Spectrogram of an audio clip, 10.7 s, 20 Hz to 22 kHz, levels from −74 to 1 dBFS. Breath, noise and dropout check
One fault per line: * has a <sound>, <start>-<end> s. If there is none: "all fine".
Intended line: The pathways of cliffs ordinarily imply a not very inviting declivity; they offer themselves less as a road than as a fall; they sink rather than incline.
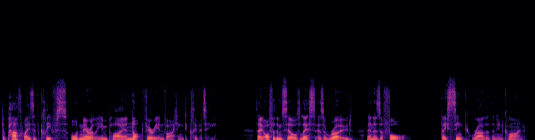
all fine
